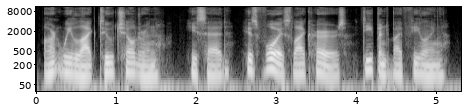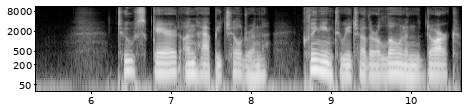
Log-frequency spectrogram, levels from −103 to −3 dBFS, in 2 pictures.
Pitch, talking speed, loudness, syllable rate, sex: 105 Hz, 145 wpm, -21 LUFS, 4.8 syllables/s, male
